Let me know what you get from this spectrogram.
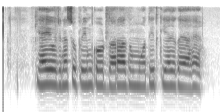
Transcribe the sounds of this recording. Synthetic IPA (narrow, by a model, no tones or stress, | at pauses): kaːjoːd͡ʒnasʊpɾiːmkoːɾʈ̚d̪waːɾaɐd̪ʊmoːd̪ːɪd̪kijaɡɐjaɦɛː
